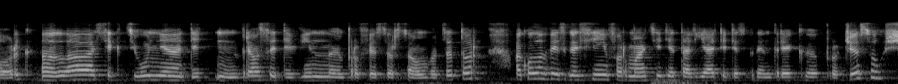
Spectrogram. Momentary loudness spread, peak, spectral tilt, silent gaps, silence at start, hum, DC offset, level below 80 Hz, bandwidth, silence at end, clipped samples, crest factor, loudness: 8 LU; -4 dBFS; -0.5 dB/octave; none; 0 s; none; under 0.1%; -62 dBFS; 7.8 kHz; 0 s; under 0.1%; 22 dB; -25 LUFS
